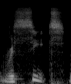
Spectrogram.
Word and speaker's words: receipt: Ojo con la pronunciación de la palabra receipt. La P es totalmente muda, okay.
